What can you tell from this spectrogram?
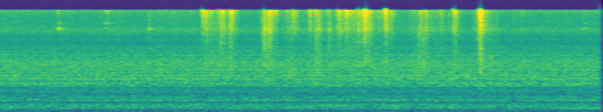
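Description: Steady hum of a running kitchen exhaust fan, with a cluster of faint high crackles about two to five seconds in.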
